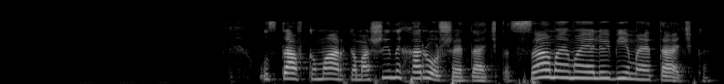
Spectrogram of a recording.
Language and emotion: Russian, positive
